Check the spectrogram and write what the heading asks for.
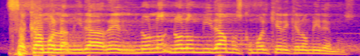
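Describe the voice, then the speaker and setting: An older man preaching a sermon as pastor, repeating phrases and shouting out prayers. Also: high-pitched, quick pace. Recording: long hall reverb.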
